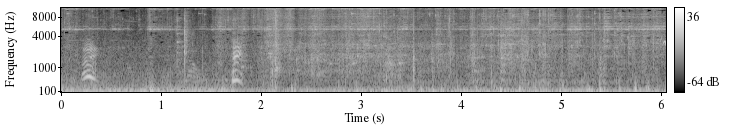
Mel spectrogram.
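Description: Team of two draft mules hauling a weighted pulling sled across loose dirt, their hooves plodding, while the driver shouts 'hey' at them twice in the first two seconds.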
